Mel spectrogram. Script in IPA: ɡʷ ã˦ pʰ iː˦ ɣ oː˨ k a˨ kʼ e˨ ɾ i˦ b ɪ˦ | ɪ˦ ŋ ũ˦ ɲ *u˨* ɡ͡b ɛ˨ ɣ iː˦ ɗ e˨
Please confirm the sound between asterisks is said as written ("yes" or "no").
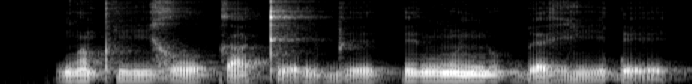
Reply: no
